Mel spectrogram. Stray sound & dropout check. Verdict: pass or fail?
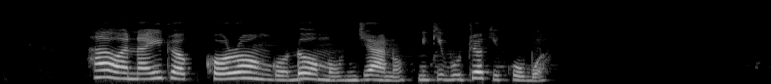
pass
